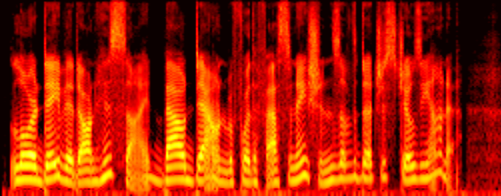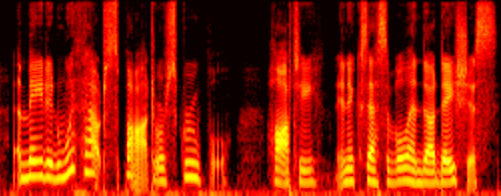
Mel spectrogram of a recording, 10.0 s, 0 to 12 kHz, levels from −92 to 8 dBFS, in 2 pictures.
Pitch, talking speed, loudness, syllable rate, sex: 195 Hz, 140 wpm, -21 LUFS, 5.1 syllables/s, female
